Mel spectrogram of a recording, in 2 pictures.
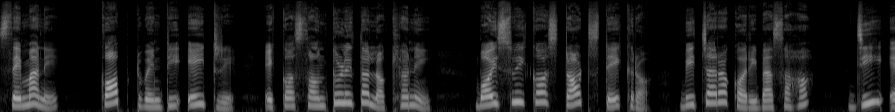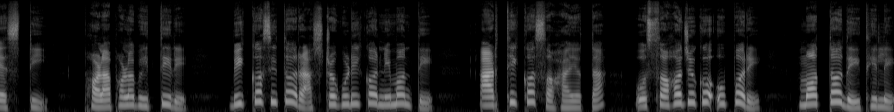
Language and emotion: Odia, neutral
